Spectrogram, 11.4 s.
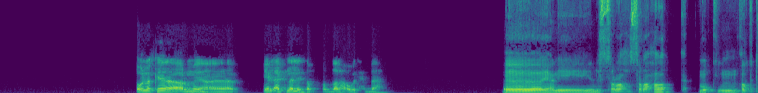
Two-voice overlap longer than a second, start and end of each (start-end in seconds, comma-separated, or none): none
